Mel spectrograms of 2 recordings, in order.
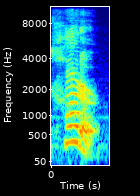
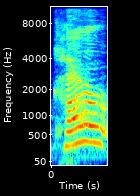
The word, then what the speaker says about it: Qatar: Middle Eastern country called Qatar. Actually, he asked a native there, is it Qatar or Qatar? It's spelled Qatar, but either pronunciation is correct because they're really flexible on their vowels.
